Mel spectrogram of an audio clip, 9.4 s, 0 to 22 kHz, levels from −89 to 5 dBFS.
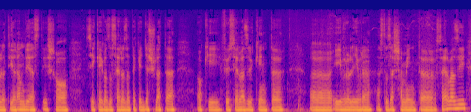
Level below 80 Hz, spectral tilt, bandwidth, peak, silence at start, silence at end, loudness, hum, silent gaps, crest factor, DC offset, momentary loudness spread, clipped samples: -36 dBFS; -5.5 dB/octave; 15 kHz; -10 dBFS; 0 s; 0 s; -22 LUFS; none; none; 10 dB; under 0.1%; 7 LU; under 0.1%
